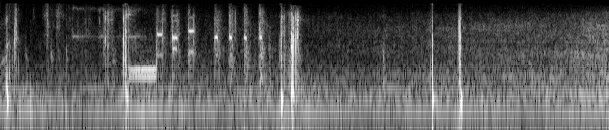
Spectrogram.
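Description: A rapid series of touch-tone beeps as a phone number is keyed in, each tone short and distinct, followed by a couple of sharp clicks over a steady low hum.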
